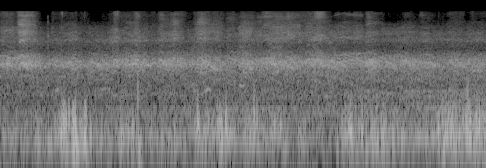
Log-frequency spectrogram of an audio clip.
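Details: Crows crowding together in a large gathering at Davis, California, producing a dense rasping chorus of caws over low irregular thumps and rumbling.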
